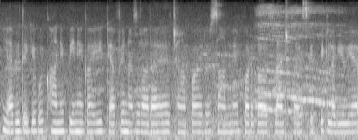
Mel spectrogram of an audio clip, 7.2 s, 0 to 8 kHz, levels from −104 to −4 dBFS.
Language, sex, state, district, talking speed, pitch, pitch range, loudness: Hindi, female, Punjab, Kapurthala, 200 wpm, 190 Hz, 185-200 Hz, -15 LUFS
